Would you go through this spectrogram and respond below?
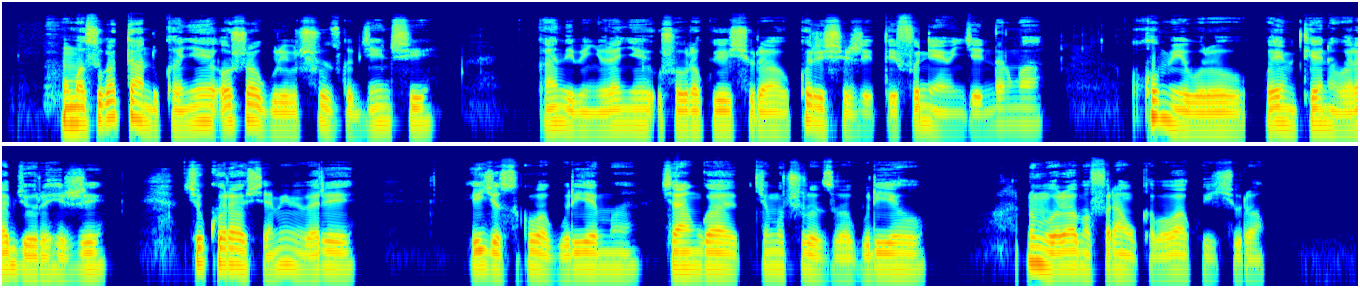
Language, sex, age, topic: Kinyarwanda, male, 18-24, finance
